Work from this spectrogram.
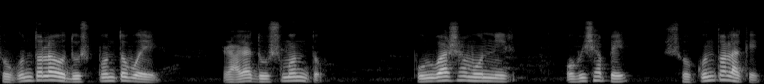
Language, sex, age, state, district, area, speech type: Bengali, male, 18-30, West Bengal, Alipurduar, rural, spontaneous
